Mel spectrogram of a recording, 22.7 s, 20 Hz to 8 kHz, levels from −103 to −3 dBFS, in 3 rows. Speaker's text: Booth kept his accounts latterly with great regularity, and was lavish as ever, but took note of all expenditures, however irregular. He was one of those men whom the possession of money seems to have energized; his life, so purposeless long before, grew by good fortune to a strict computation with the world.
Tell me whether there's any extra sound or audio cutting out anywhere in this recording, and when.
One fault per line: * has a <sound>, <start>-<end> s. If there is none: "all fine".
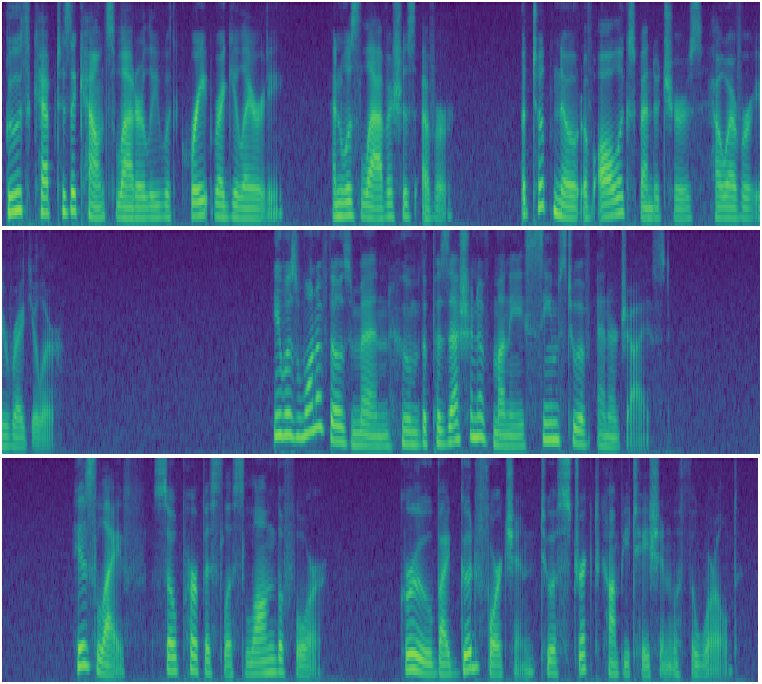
all fine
